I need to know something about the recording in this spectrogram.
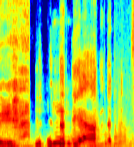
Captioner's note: laughing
